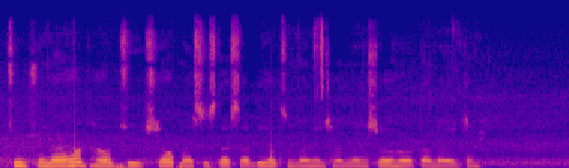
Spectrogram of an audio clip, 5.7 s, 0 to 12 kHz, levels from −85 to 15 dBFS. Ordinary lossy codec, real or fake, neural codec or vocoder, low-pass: none; fake; vocoder, 24 kHz, 100 mel bands, Vocos; 10.8 kHz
